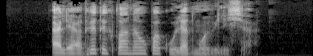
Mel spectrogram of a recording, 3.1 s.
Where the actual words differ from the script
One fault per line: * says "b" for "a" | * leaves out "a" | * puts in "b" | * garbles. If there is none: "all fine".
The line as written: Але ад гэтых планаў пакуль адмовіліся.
all fine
